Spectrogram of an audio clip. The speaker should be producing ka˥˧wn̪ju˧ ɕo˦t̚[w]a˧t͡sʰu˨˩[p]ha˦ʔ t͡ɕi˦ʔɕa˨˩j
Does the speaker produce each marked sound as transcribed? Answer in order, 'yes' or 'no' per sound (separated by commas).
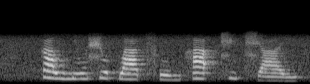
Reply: yes, no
